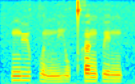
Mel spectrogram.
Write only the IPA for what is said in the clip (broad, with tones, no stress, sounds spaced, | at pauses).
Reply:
ŋ yː˥ kʷ ɐ˨˩ n n̪ iː˨˩ w t̪ʰ ɐ˥ ŋ p ɪ˧ ŋ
